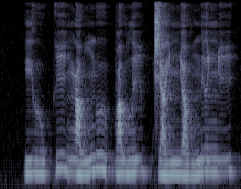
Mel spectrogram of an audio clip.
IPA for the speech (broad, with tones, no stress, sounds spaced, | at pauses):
j ɯː˩ w k iː˥˨ ŋ a˩˧ w ŋ ɯː˥˨ b a˧ w l iː˧ p̚ t͡ɕ a˩˧ j ɲ a˩ w n i˧ ə̯ ɲ i˧˥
